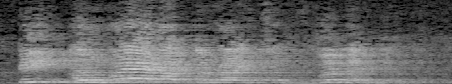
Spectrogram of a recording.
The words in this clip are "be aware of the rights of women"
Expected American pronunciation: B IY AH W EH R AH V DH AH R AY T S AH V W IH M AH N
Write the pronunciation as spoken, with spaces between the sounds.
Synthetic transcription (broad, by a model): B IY AH W EH R AH V DH AH R AY T S AH V W IH M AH N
